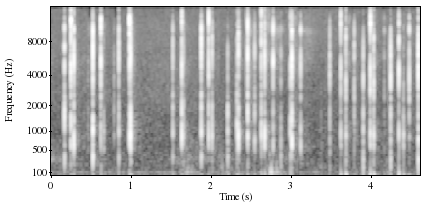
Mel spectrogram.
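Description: A small translucent soft-plastic zip pencil case with a holographic layer is held in hand and scratched and tapped with long acrylic nails. A rapid, irregular series of sharp, crisp clicks and taps rises over a low, hollow rumble. Each tap dies away almost instantly.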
